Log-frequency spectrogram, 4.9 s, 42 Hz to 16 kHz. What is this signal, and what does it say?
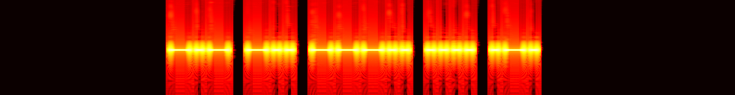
Morse code, heard as a keyed tone, about 28 wpm, 700 Hz. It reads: KD8HR
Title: USA Call Signs - 5 Characters - Repeated 3x - 28wpm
